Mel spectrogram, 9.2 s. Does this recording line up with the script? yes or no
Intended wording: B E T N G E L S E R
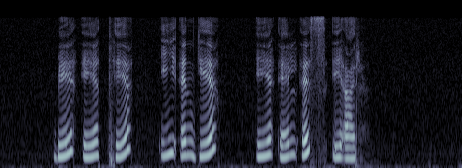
no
